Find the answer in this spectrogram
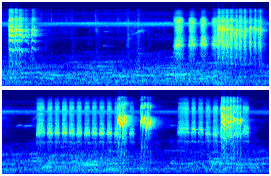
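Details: Sumatran leafbird singing in bursts of rapid, rattling trills and buzzy, scraping notes, with a steady high-pitched whine running underneath between phrases.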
